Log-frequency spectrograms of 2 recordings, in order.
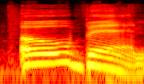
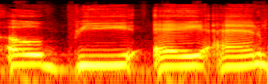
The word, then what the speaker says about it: Oban: It's spelled Oban, but it's pronounced Oben, and it shows you right there.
